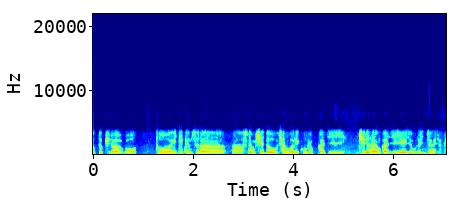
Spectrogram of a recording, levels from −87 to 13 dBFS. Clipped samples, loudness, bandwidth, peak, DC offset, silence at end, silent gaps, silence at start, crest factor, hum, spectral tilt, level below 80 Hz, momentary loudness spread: under 0.1%; -23 LUFS; 4.2 kHz; -6 dBFS; under 0.1%; 0 s; none; 0 s; 16 dB; none; -8.5 dB/octave; -60 dBFS; 7 LU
